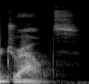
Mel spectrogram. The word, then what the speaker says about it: drought: For instance, many parts of the world are now suffering from severe droughts. Let's spell that word out for our listeners. It's D-R-O-U-G-H-T, but we pronounce it as drought.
